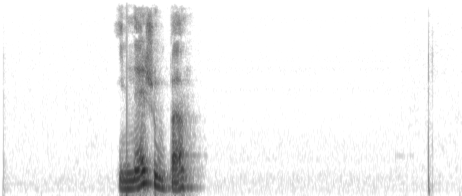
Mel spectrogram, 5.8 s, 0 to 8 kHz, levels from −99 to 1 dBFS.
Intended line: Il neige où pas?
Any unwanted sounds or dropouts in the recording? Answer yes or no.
no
